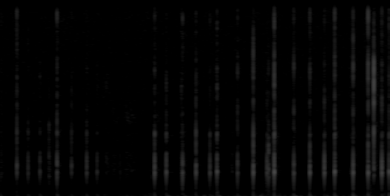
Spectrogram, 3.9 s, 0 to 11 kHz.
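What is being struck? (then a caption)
Plastic supplement bottle with cap. Long nails scratch and tap the cap and body of a medium white plastic fish oil supplement bottle with a label. The result is a quiet, irregular run of short, dry clicks and taps with brief scratching between them. The clicks ring around 1.3 kHz over a soft low thump.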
